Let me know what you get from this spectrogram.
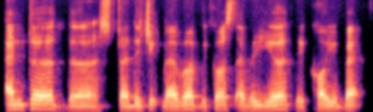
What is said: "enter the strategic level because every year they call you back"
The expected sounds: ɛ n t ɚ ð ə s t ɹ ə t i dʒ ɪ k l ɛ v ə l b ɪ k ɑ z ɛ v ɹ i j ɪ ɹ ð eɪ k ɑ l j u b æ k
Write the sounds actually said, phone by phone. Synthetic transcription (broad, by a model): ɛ n t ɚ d ə s t ɹ ə t i dʒ ɪ k l ɛ v ə l b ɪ k ɑ s ɛ v ɹ i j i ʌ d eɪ k ɑ l j u b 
